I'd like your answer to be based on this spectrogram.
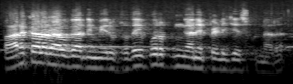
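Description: An actor playing a sharp, insistent lawyer cross-examining witnesses in an old film. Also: male voice, on the high side, expressive, racing, highs cut off. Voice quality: probing, insistent. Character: sharp probing male defence lawyer. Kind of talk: 1970s Telugu film acting. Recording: echoey old film soundtrack.

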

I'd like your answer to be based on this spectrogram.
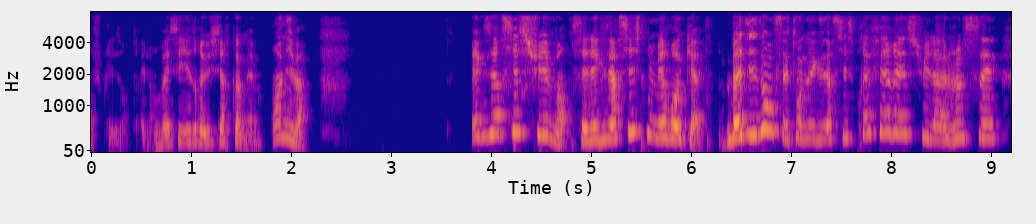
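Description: Woman teacher, remote reading lesson, lively swooping voice, higher pitch, dull lo-fi sound. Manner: encouraging, playful, slow syllable-by-syllable reading. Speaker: primary school teacher.

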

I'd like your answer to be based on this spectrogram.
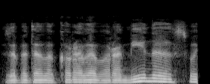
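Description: A man's voice: fairly low pitch, quick pace. Man narrating a fairy-tale audiobook. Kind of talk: scripted storybook narration.

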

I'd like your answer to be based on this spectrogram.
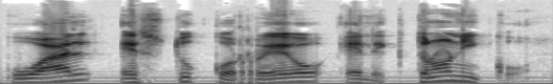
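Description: A man with a fairly high voice and a sharp tone provides the voice-over for Spanish lesson slides. Slowly and phrase by phrase, he reads the vocabulary aloud, giving careful attention to pronunciation.

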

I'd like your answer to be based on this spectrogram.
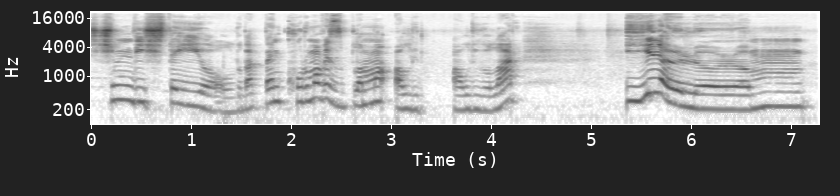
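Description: Woman chatting over a tablet game, fairly high voice, sighs and laughs at her own fails. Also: animated, moderate pace, few pauses. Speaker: gaming channel host. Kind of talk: casual let's-play commentary.

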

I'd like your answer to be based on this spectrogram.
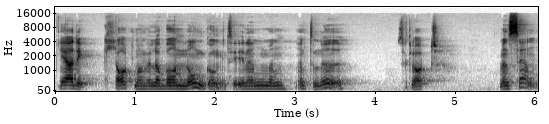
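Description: A young actor playing a slangy, gravelly teenage boy. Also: mid-range voice, fairly even intonation, a little mellow, lightly acted. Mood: awkward. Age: teens. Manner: casual, slangy, shrugging. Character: sullen teenage boy with cancer, blunt and awkward. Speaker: teen cancer patient. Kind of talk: scripted drama, interview confessional. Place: living room indoors.

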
